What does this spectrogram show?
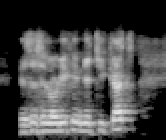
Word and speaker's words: Chikach: crear una marca comercial, que es Chicach, que significa, es en palabra quiché, que significa canasto. En idioma quechí se dice chacach, y en otros idiomas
